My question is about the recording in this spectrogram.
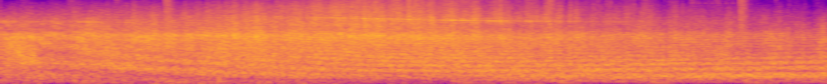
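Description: Bayraktar Kızılelma unmanned fighter jet's turbofan engine, loud and steady as the jet flies past, its pitch sliding down throughout the pass.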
